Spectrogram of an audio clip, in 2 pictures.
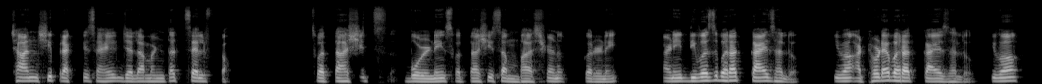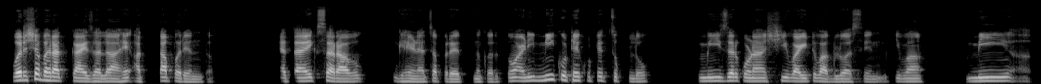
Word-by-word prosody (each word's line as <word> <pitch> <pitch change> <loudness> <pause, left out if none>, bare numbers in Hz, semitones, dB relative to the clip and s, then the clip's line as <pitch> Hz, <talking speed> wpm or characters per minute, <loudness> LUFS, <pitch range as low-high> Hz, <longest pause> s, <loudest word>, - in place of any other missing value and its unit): छानशी 160 +1 +2
प्रॅक्टिस 155 -2 -2
आहे 145 +1 -1
ज्याला 145 -2 -1
म्हणतात 145 +4 -5
सेल्फ 150 -4 +1
टॉक. - - -11 0.8
स्वतःशीच 150 +1 -2 0.2
बोलणे, 140 0 +1
स्वतःशी 145 +2 -4
संभाषण 135 0 -3 0.2
करणे 130 -2 -4 0.5
आणि 150 0 +1
दिवसभरात 175 +3 +4
काय 160 -1 +6
झालं 150 -7 -5 0.4
किंवा 150 0 0
आठवड्याभरात 170 +2 +4
काय 140 -2 +2
झालं 130 -2 -8 0.2
किंवा 155 +2 +3 0.4
वर्षभरात 195 -2 +7
काय 145 -2 +6
झालं 140 0 +1
आहे, 140 +3 +2
आत्तापर्यंत, 140 -5 -2 0.7
याचा 150 +1 +3
एक 160 +1 +4
सराव 135 -1 +4 0.4
घेण्याचा 140 +1 -3
प्रयत्न 130 -2 -4
करतो 130 +4 -8
आणि 165 +1 +1
मी 195 +5 +1
कुठे-कुठे 185 -3 -1
चुकलो. 140 -5 -9 0.5
मी 160 +2 0
जर 170 +1 +2
कोणाशी 150 0 0
वाईट 145 -1 +2
वागलो 135 -3 -1
असेन 130 -1 -7
किंवा 140 -1 -3 0.5
मी 165 +3 +1
अ, 160 - -14
150 Hz, 130 wpm, -24 LUFS, 140-165 Hz, 0.8 s, वर्षभरात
